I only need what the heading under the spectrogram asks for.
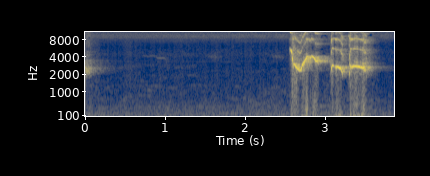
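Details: After a quiet stretch, an orange-headed thrush delivers one short, loud phrase of looping, sliding whistles and rich warbled notes. The recording serves as a lure to set kept birds singing, with a faint constant high-pitched hum.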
